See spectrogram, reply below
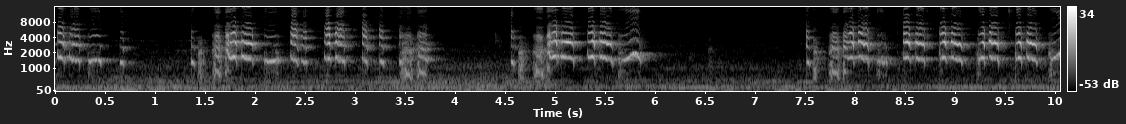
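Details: Pet bird indoors in a small room, giving bursts of bright, harmonic squeaky chirps in rapid runs of several notes, separated by short pauses, with a faint low room hum beneath.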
